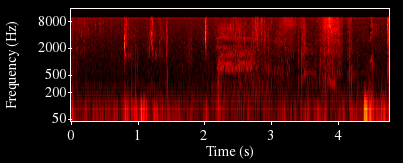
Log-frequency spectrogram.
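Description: Close-miked eating of a rice ball: soft chewing with a few short wet clicks, and a low thump near the end.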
